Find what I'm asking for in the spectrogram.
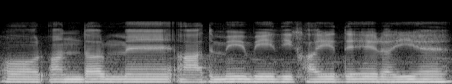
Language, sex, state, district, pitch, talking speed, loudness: Hindi, male, Jharkhand, Deoghar, 120 Hz, 120 wpm, -14 LUFS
